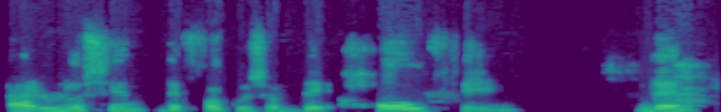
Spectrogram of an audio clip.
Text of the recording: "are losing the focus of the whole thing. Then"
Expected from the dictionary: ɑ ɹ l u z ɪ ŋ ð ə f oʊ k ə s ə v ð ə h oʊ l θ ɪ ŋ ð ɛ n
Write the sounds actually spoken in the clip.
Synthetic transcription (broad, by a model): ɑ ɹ l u s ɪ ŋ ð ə f oʊ k ə s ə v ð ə h oʊ l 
